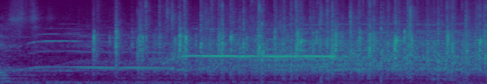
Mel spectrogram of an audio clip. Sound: applause

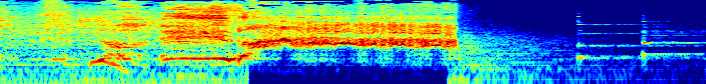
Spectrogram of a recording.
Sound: Luigi screams; suspenseful music

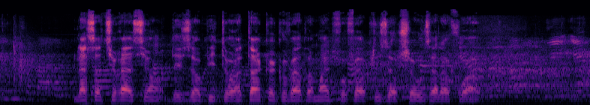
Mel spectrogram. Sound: applause

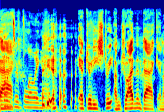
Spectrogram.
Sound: laughing

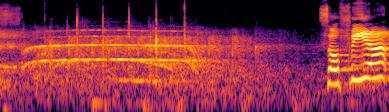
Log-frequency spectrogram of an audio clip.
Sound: audience applauding

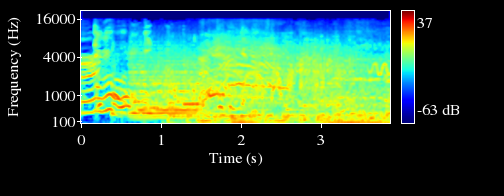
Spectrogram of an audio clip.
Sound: cheering

